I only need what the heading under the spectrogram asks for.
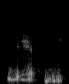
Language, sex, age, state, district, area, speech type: Kashmiri, female, 45-60, Jammu and Kashmir, Ganderbal, rural, conversation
